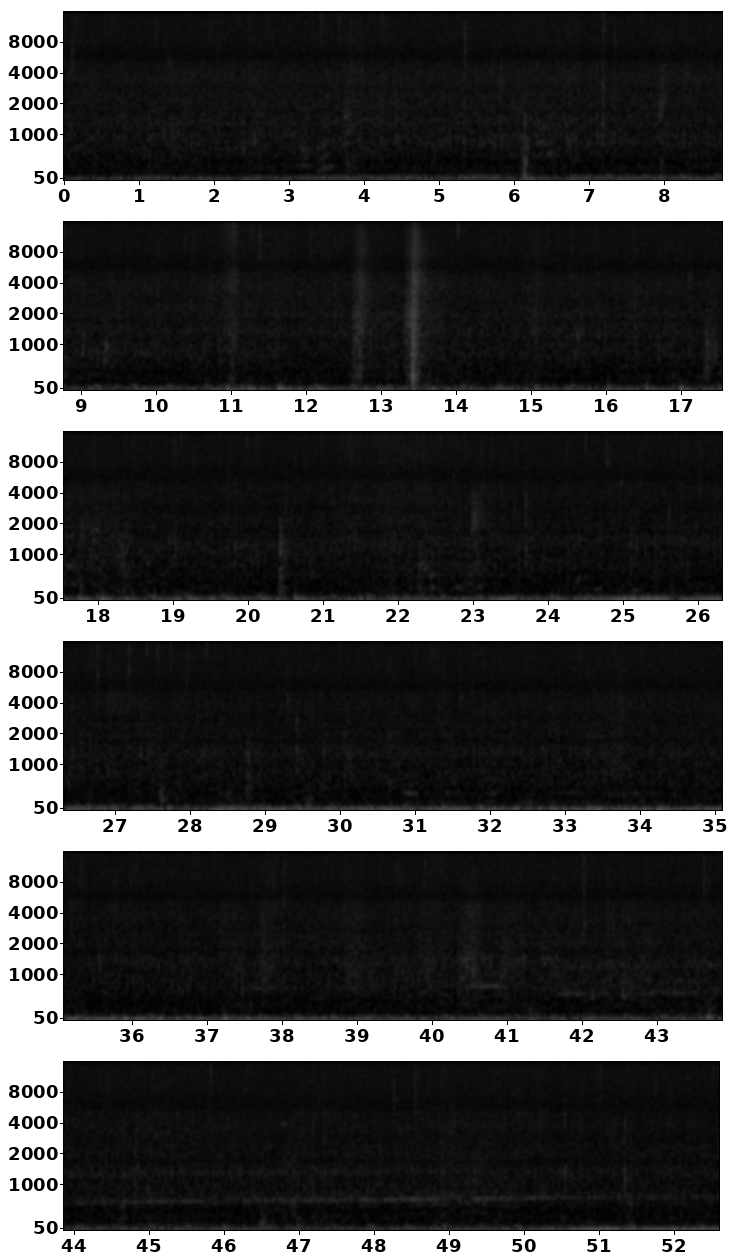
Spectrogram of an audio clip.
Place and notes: berlin, schwarzer kanal, inside - berlin, schwarzer kanal, inside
